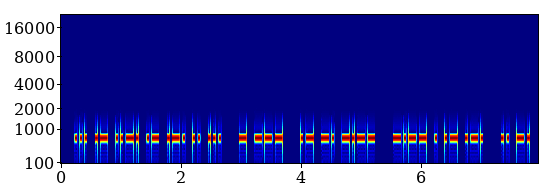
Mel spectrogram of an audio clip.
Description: Morse code, heard as a keyed tone, about 28 wpm, 700 Hz. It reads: SAFARIS TO ANY YEAR IN
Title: A Sound Of Thunder 28wpm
